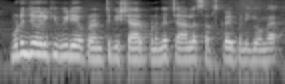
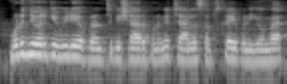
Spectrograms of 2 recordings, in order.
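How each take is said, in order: No difference in how they are said.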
